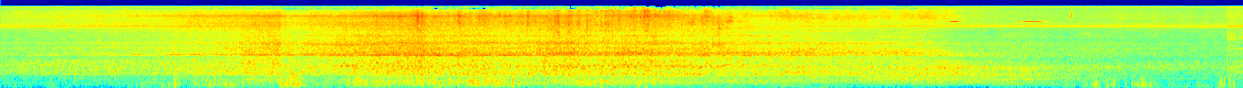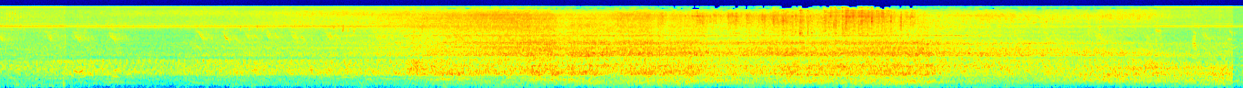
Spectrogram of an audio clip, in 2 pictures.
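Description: Alstom Citadis Dualis tram-trains going by on the electric line, with a steady motor whine and the clack of wheels over rail joints. The first passes loudly from about three seconds in, and a second runs by loudly for several seconds near the end.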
